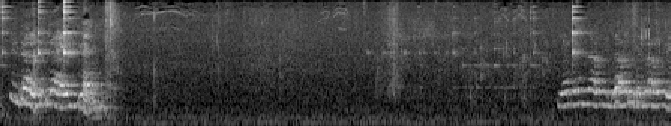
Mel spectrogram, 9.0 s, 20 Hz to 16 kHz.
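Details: A 12-week-old British Shorthair kitten calls during breakfast: a short wavering mew at the start, then a long, steady, harmonic mew near the end, with a quiet stretch and faint clicks between them.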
